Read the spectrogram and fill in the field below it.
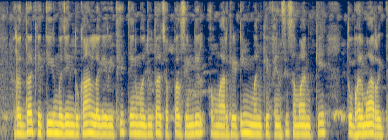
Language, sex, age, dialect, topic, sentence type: Chhattisgarhi, male, 18-24, Western/Budati/Khatahi, agriculture, statement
